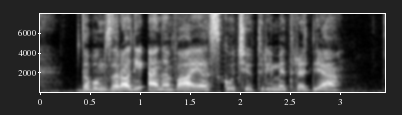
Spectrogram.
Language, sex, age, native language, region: Slovenian, female, 12-17, Slovenian, Pomurje region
